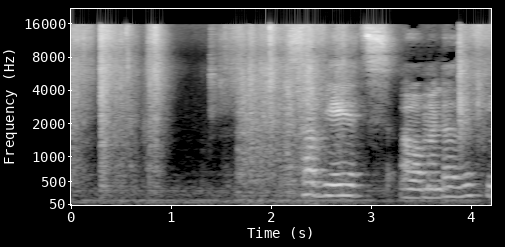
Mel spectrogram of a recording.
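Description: A soft package is set down on a metal counter.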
